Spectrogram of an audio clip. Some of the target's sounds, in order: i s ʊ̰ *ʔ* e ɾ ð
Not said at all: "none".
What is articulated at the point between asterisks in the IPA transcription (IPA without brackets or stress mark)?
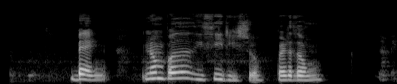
p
